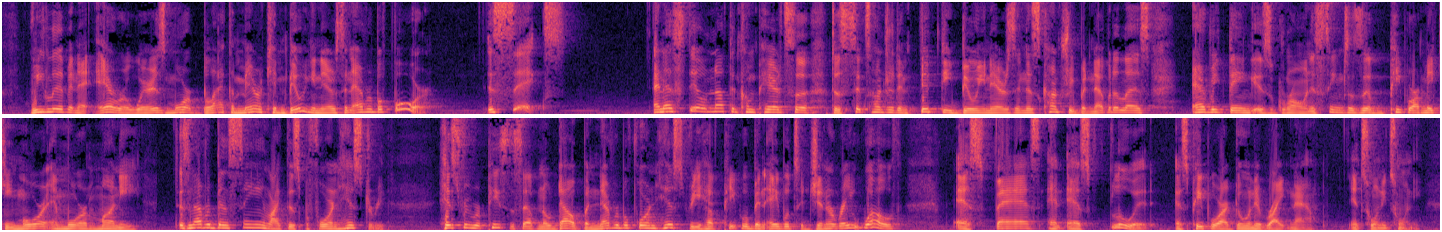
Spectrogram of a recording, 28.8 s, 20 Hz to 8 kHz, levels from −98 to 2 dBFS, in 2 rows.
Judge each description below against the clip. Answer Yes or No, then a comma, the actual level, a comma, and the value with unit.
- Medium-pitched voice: Yes, medium, 150 Hz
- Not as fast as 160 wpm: No, average, 175 wpm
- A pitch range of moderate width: No, wide, 6.1 semitones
